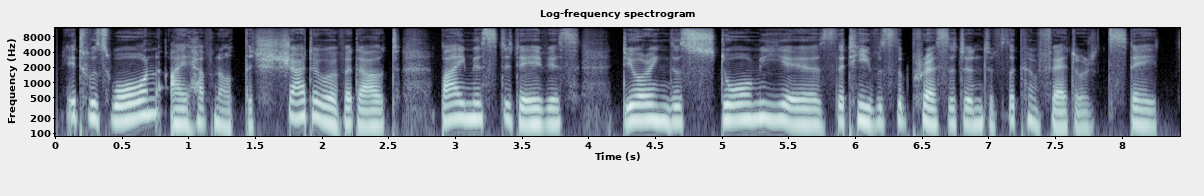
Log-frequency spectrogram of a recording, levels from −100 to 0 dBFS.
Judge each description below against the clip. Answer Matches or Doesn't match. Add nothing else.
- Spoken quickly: Doesn't match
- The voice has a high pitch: Doesn't match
